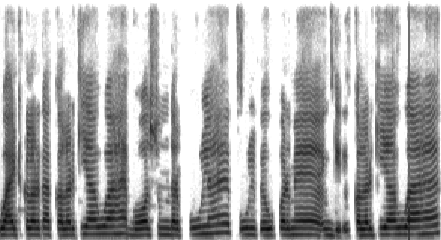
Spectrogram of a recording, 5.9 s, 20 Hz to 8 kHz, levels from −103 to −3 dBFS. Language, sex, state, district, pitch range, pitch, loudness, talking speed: Hindi, female, Bihar, Vaishali, 215-235 Hz, 225 Hz, -16 LUFS, 205 wpm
